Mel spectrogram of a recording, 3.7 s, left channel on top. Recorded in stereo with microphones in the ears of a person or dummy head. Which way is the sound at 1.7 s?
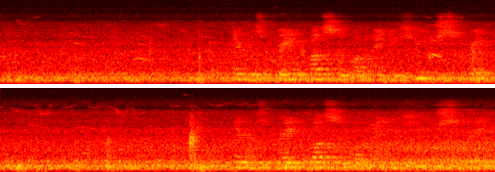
55° left (ahead or behind).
